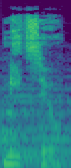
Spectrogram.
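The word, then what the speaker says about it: 滅: swordsman the blade has the character for slay pronounced mitsu which can also mean destruction in Japanese Hagan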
